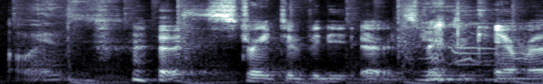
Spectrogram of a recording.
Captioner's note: off-screen laughter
